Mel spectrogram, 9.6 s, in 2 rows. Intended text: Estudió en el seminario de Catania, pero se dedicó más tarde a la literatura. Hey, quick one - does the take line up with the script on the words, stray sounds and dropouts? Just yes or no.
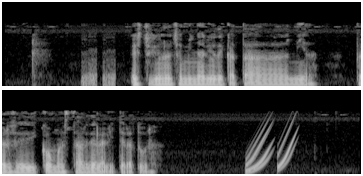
no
